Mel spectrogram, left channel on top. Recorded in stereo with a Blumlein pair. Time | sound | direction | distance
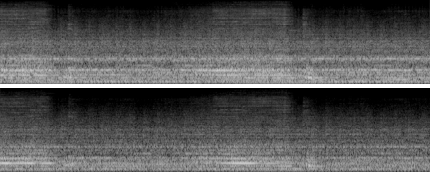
0.0 | an engine running | 25° left | 3.5 m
